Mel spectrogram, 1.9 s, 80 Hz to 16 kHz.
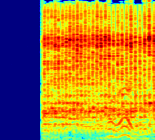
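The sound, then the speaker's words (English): A spinning question wheel on a sports radio show, a wheel said to need oil, clicks in a fast, even ticking rhythm, with a brief wavering squeak partway through. “Wonder why the wheels. We needed some WD-40 in the wheel. Forgot to bring it in.”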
